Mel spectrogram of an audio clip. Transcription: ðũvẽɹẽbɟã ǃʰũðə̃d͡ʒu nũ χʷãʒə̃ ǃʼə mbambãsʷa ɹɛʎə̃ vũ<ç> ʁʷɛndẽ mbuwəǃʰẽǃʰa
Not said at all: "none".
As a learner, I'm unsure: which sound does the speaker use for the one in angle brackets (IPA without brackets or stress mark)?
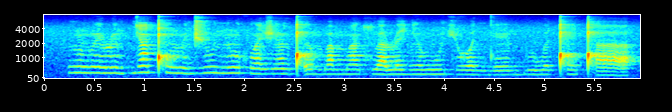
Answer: ç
